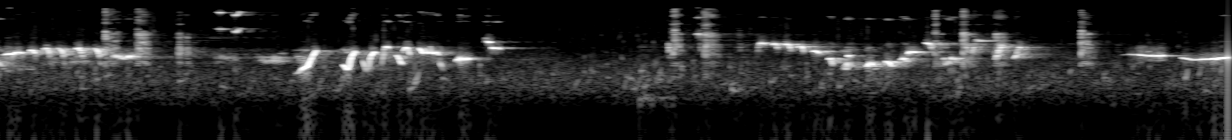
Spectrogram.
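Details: White-rumped shama (murai batu) singing, used as a master song for training caged birds: a quick trilled phrase, then a rattling series of sharp notes, a brief pause, and another burst of descending whistles and chatter.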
